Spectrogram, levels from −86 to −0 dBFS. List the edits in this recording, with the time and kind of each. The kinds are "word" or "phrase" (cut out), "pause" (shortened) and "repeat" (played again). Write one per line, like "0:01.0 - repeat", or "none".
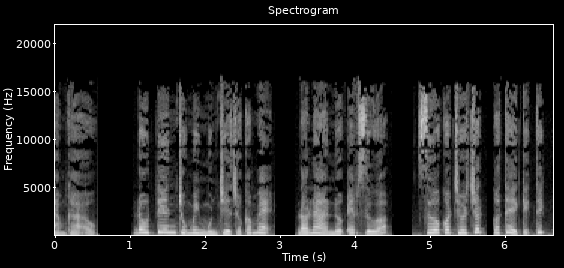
0:02.4 - word
0:05.8 - word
